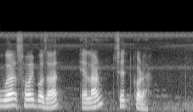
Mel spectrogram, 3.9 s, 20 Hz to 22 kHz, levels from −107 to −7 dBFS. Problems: constant background noise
